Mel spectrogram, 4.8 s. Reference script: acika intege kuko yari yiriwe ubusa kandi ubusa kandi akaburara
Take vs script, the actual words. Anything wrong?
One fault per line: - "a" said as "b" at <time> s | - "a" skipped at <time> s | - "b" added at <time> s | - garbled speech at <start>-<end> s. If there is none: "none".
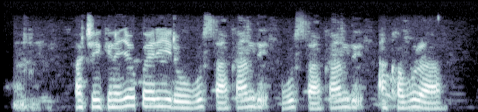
none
